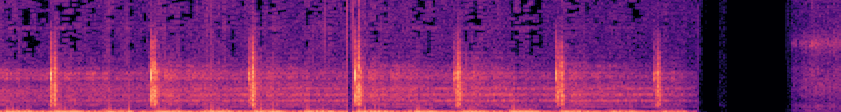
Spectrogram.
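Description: Edited-in intro sound effect: deep throbbing bass pulses with a sharp tick on each, about two a second, over a steady hum, cutting off suddenly about three and a half seconds in.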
